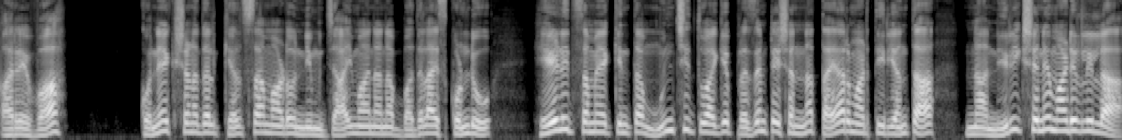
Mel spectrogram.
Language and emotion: Kannada, surprised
